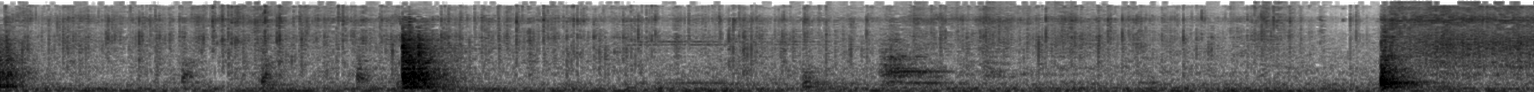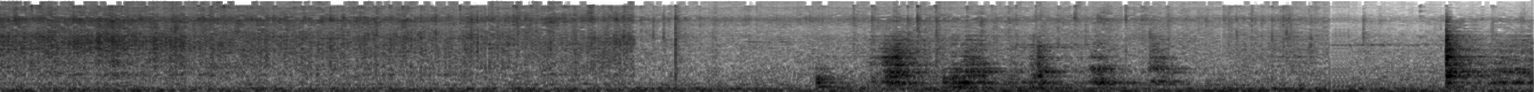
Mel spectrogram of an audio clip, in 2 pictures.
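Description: Pesarattu, a mung bean dosa, roasting on a hot pan, a steady sizzle with occasional sharp scrapes and a louder burst of frying partway through, no talking.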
